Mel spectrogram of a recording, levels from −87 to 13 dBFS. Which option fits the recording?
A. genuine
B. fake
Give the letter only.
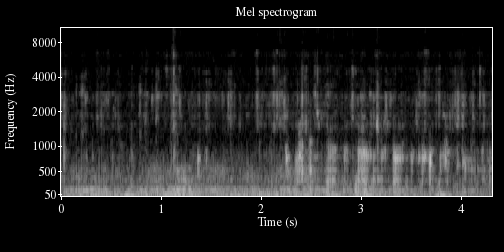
B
